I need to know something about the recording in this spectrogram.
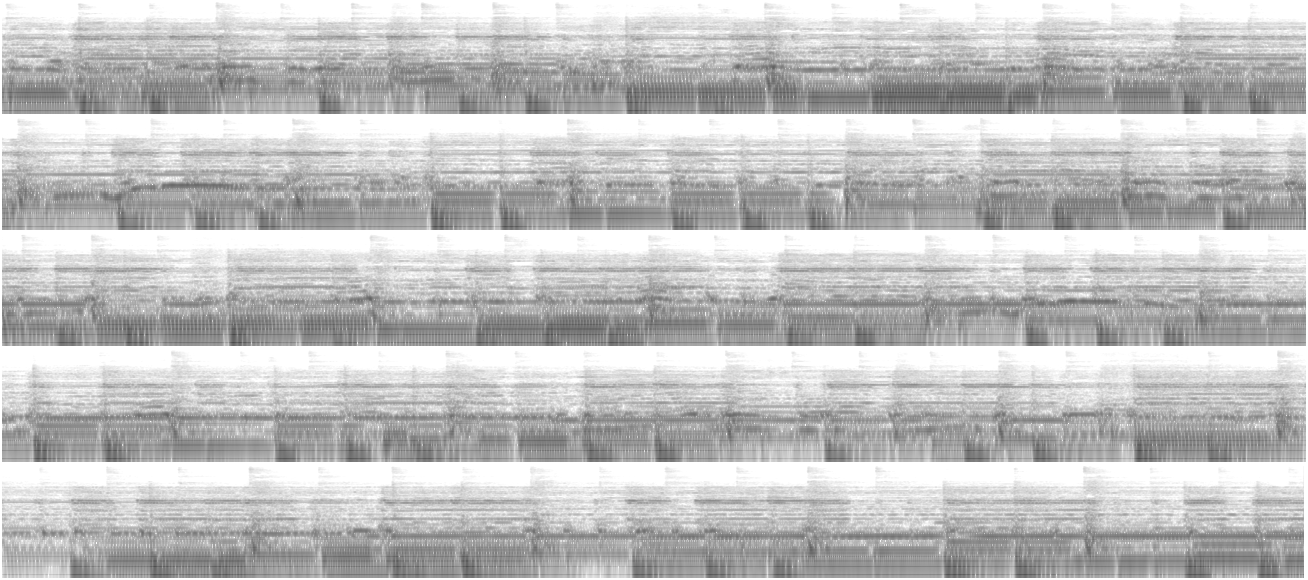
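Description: Live rock band playing, with electric guitars through amplifiers, bass, keyboard and a steady drum beat.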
